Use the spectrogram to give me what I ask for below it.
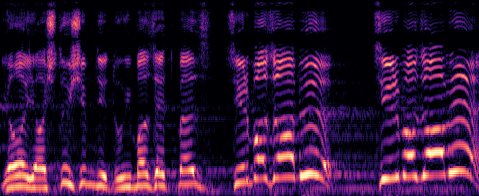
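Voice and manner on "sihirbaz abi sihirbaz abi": high, loud calling out. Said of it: "Bağırmasana çocuğum".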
